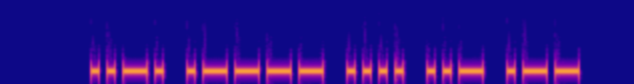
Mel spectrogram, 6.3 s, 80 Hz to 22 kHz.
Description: Morse code, heard as a keyed tone, about 15 wpm, 700 Hz. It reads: F1HUW
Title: DXCC-100 Call Signs - 5 Characters - Repeated 3x - 15wpm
